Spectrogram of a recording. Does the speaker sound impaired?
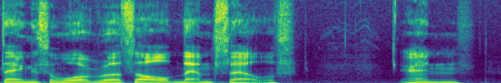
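Yes: ALS; diagnosed almost 4 years ago, told condition is terminal.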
